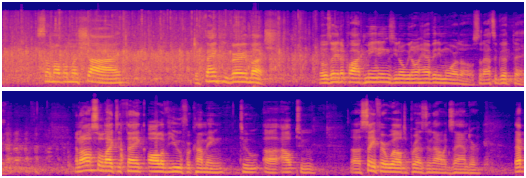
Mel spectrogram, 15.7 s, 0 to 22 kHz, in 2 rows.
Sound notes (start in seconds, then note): 0.0 applause; 7.6 audience laughter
